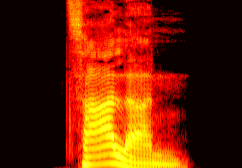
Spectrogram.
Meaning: dative plural of Zahler
- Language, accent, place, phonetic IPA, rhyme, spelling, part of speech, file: German, Germany, Berlin, [ˈt͡saːlɐn], -aːlɐn, Zahlern, noun, De-Zahlern.ogg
